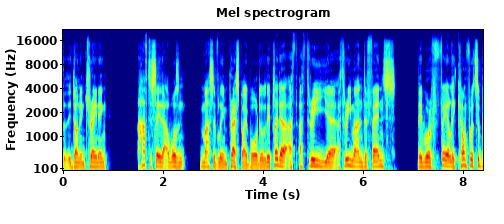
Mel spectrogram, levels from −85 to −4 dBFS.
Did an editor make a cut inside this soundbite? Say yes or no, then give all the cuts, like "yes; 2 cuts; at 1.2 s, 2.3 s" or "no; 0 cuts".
no; 0 cuts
